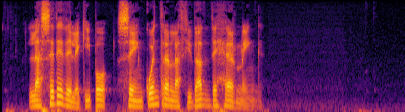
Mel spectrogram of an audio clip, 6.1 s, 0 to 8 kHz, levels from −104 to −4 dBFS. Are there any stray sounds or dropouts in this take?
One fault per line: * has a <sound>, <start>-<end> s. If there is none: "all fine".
all fine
